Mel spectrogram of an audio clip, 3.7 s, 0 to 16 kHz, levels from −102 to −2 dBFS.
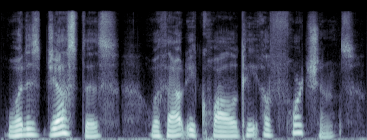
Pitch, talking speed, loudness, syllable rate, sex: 130 Hz, 115 wpm, -19 LUFS, 4.6 syllables/s, male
